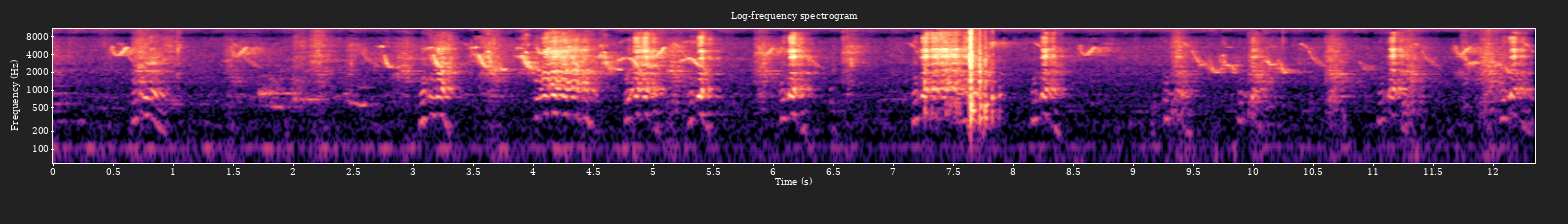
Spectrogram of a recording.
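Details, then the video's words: Goats bleating in a busy stretch: many short overlapping nasal bleats from more than one animal, a sharp knock near the middle, steady low hum and scattered high chirps throughout. "Goat Amezing Sound Video"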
